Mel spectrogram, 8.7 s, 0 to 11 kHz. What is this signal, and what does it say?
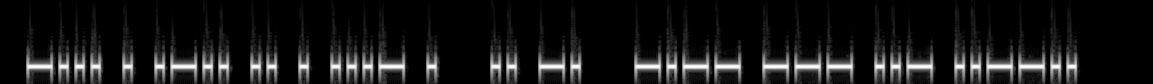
Morse code, heard as a keyed tone, about 21 wpm, 700 Hz. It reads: BELIEVE IN YOU?
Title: Sentences from Top 1000 Words - Review Part 3 - 20wpm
